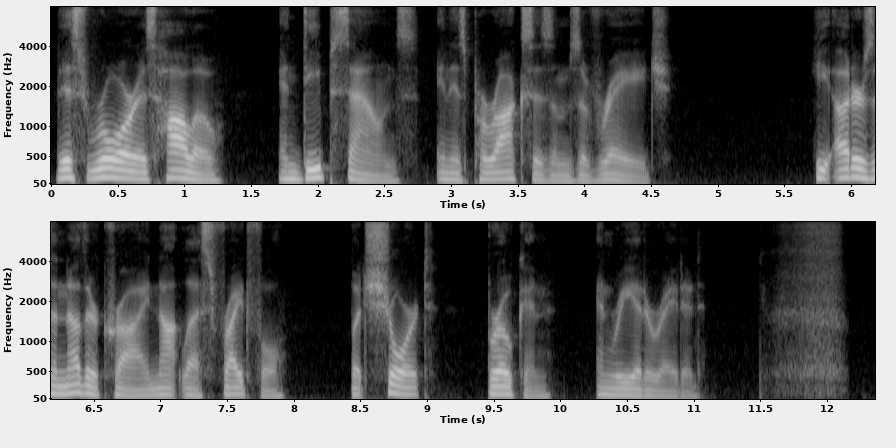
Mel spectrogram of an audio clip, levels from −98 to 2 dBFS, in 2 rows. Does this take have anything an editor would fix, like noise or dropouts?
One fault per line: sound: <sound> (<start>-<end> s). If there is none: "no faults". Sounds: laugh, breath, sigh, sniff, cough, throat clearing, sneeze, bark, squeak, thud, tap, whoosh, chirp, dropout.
sound: breath (11.5-12.2 s)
